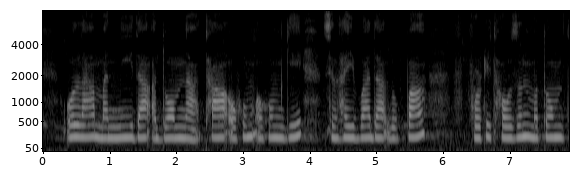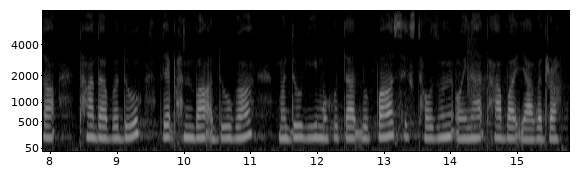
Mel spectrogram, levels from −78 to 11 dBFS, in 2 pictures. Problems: background sounds at intervals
